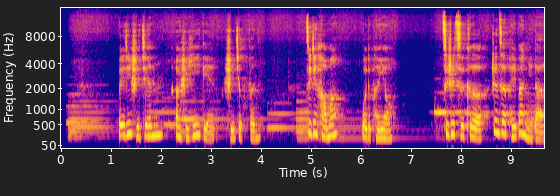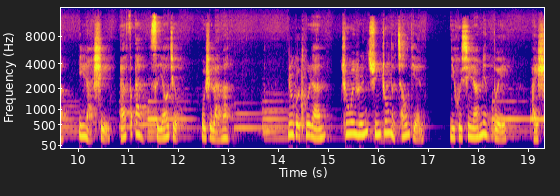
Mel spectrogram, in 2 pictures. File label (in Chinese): 电台音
